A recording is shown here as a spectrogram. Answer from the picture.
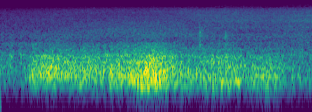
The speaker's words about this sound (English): And I was sitting here with the window open. We're down by the Potomac on King Street. And all of a sudden the wind starts blowing real bad and it's now thundering. So I wanted you guys to check it out.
